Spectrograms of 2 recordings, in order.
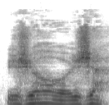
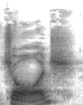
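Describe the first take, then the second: First: The name is pronounced the French way. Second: The name is pronounced the English way. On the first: "In French, it is" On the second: "In English, it is"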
